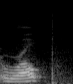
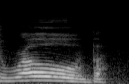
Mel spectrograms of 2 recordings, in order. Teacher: robe also has a voiced B ending it's not rope with an unvoiced P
